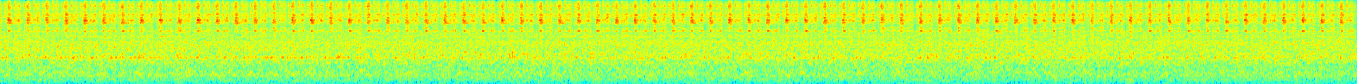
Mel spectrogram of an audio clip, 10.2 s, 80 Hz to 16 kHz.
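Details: Audi A4 1.8T, cold engine: busy, uneven clatter with stumbling rough idle and stutter that goes away once warm. Spark plugs, coils, ignition amplifier and broken vacuum hoses already replaced; owner suspects injectors or carbon buildup.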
